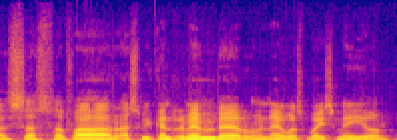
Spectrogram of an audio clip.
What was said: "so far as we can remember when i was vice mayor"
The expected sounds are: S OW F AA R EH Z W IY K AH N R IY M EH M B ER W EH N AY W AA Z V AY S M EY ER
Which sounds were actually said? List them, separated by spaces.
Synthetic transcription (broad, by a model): S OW F AA R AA S W IY K AH N R IY M EH M B ER W EH N AY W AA S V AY S M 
